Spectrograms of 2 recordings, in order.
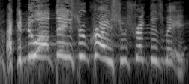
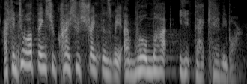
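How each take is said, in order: First: High strained mock lifter's voice; hammed-up high-pitched gym motivation; weight-room hype. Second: Hushed self-talk; quiet, hammed-up willpower mantra; mock dieter's resolve. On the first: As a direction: say it like straining under a barbell. Imitates verse shouted in weight room. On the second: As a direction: recite it softly to yourself, resisting temptation. Mimics dieter reciting verse to resist.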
